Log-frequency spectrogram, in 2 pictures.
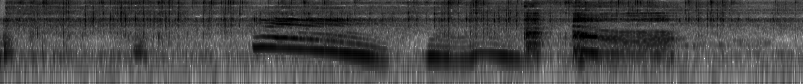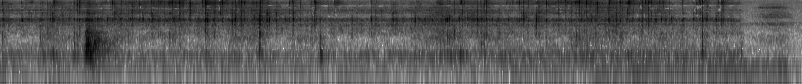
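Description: Soundtrack of a LEGO stop-motion short played back from a video: a few voice-like sliding sounds, one long falling glide, a short wavering one and a brief buzzy one, over a steady thin high whine.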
